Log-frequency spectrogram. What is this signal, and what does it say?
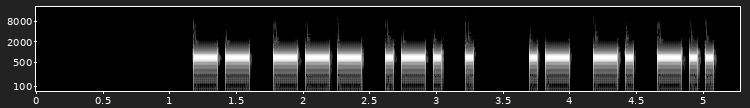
Morse code, heard as a keyed tone, about 21 wpm, 700 Hz. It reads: MORE AND
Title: Build A Phrase - 3-Word Phrases - 20wpm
